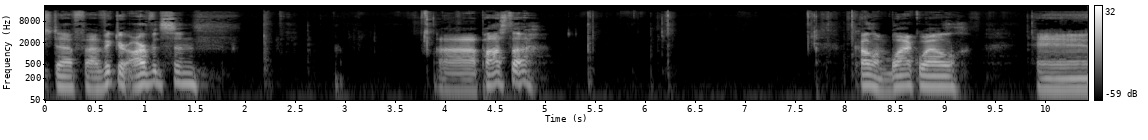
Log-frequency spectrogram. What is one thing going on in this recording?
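Trading cards rustle and slide in a young man's hands.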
